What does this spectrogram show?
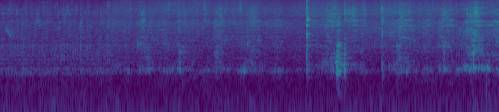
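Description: Mustard paste with turmeric sizzling in hot oil in an aluminium kadai. From about three seconds in, a metal spatula scrapes and stirs it against the pan in short, sharp strokes.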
